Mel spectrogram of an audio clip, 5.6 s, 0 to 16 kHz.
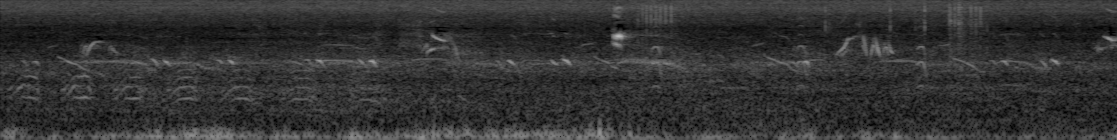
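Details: Bluethroat singing on the Isle of May, Fife, in May 2019 during migration: a run of rapid, varied, harmonic chattering and nasal notes repeated in quick succession, fairly faint under steady low wind rumble.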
